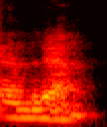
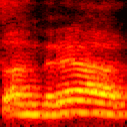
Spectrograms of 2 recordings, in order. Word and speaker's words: Andrea: : They pronounce Andrea kind of similarly, except the R is a little different. Instead of a rolled, it's like a kind of J… Spanish J sound.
